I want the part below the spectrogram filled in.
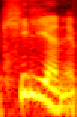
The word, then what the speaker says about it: Kylian: Und zwar mit den Wappen von Kylie Mbappé. – Kylian Mbappé, Mensch. – Also Kylian, du alter Fußballfan. – Einfach nur Englisch ausgesprochen.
